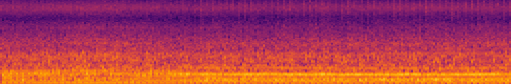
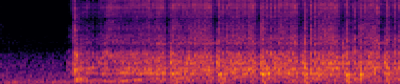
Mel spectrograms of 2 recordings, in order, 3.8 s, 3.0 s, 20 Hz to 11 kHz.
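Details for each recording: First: Craftsman riding mower, model 917374552, that would not start, refuelled and started on the key: steady, even single-cylinder drone at constant speed with no misfires or surging; runs properly, battery seems to need charging. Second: Craftsman mower that won't start, compression still 60 psi, tried outside without the air cleaner: starter spins the engine with steady chugging about three beats a second, never fires; carburetor suspected next.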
